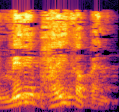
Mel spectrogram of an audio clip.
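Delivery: usual speaking voice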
